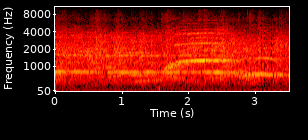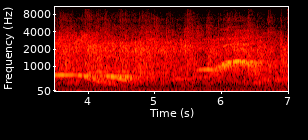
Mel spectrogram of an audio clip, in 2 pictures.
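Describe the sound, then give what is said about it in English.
An audience claps steadily and densely for several seconds while scattered voices shout and whoop over the applause, clapping and shouting to God's glory, swelling and easing slightly as the cheering rises and falls. “If you know your prayer has been heard and your mindset is being renewed, clap the loudest and shout the biggest to God's glory.”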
